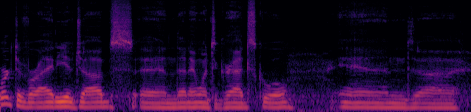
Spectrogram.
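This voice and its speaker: Over audible room echo, a man with a Texan accent sounds somewhat breathy. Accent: Texan American English. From South Texas, near the Mexican border. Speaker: college history professor. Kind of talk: course introduction lecture. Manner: hesitant, many filler words.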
